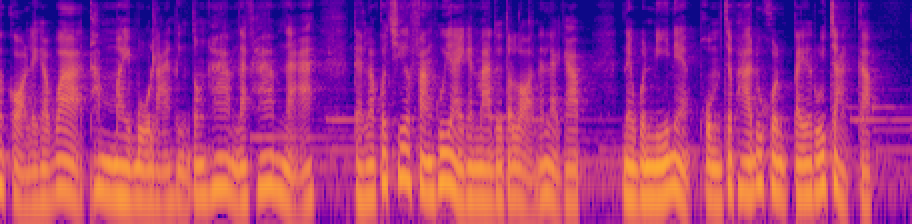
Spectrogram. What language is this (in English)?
Thai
